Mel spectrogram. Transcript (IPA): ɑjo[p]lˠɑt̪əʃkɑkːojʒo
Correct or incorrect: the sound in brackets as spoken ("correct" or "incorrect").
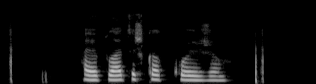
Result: correct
